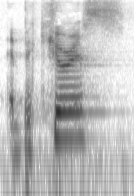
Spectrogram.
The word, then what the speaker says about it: Epicurus: There was a famous man named, in Hebrew we call him Epicurus. I think in English they call him Epicurus, could it be that I'm pronouncing correctly? – Yes.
